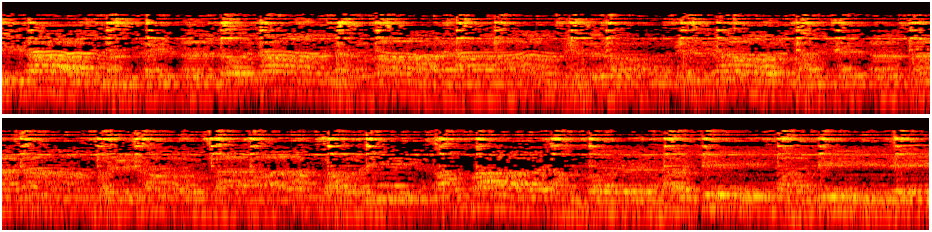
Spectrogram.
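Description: A group of devotees chanting a Hindu aarti hymn together, a continuous sung chant without pauses.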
